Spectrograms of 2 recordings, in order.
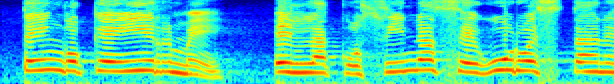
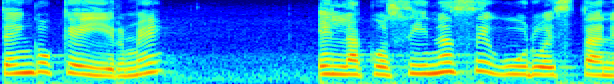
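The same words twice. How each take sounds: First: It is read with an angry, irritated tone. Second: It is read with a hesitant, doubtful tone. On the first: The character is annoyed. "con enojo" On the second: The character is unsure. "Si tu respuesta fue duda, es correcto"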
